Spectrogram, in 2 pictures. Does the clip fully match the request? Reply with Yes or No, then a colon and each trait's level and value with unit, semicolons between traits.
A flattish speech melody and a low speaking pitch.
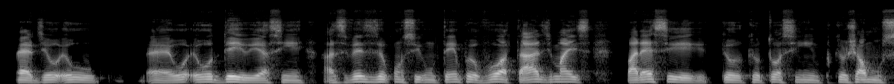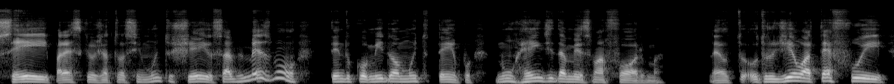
No: average, 3.5 semitones; low, 115 Hz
